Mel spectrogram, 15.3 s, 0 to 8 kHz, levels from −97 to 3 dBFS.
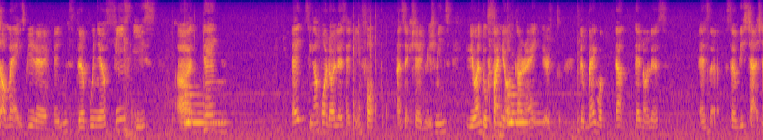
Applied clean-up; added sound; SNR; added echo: none; Bowed string instrument; 4 dB; none.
